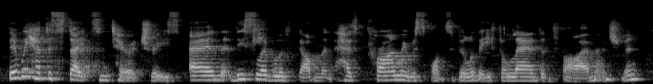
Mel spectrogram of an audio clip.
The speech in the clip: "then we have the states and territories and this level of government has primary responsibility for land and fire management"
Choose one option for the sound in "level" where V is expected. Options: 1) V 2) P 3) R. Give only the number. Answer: 1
